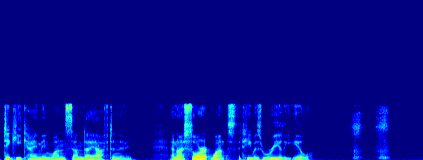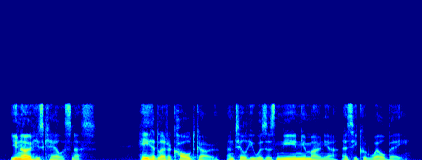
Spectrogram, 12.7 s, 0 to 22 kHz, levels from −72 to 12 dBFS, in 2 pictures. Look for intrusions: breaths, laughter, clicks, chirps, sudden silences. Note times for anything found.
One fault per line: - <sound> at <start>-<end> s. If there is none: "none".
- sniff at 5.2-5.9 s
